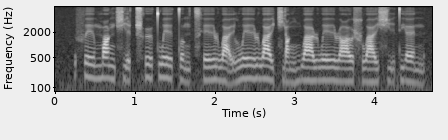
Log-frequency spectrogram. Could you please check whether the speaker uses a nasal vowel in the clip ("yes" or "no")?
no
